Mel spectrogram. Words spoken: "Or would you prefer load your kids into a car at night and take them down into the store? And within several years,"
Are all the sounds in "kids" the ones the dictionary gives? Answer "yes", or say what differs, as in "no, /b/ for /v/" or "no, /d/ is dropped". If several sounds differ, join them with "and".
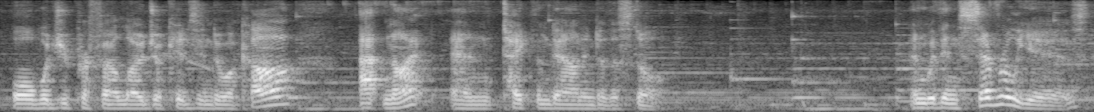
yes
